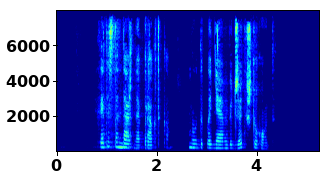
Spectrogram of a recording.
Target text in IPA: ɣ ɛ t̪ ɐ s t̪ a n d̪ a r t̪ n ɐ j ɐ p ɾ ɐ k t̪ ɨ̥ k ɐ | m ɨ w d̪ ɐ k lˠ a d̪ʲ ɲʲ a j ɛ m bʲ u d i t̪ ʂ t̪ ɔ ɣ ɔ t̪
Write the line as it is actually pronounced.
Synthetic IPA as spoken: ɣ ɛ t̪ ɐ s t̪ a n d̪ a r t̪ n ɐ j ɐ p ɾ a k t̪ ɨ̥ k ɐ | m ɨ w d̪ ɐ k lˠ a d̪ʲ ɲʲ a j ɛ m bʲ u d ɛ t̪ ʂ t̪ ɔ ɣ ɔ t̪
